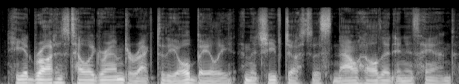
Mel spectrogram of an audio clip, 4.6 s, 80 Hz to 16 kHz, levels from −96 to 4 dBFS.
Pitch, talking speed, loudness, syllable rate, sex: 100 Hz, 260 wpm, -19 LUFS, 6.0 syllables/s, male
